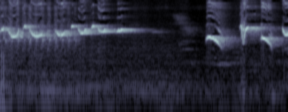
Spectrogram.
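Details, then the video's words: Ashy tailorbird, song meant to get silent tailorbirds singing: a rapid series of rolling whistled notes fades out, then after a silence come three loud, separate downslurred whistles. "SIRTU GACOR RIBUT COCOK UNTUK SIRTU MACET BUNYI AGAR GACOR KEMBALI"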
